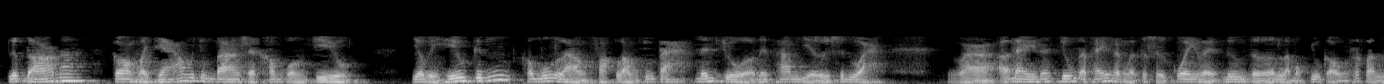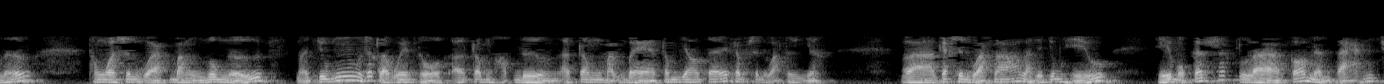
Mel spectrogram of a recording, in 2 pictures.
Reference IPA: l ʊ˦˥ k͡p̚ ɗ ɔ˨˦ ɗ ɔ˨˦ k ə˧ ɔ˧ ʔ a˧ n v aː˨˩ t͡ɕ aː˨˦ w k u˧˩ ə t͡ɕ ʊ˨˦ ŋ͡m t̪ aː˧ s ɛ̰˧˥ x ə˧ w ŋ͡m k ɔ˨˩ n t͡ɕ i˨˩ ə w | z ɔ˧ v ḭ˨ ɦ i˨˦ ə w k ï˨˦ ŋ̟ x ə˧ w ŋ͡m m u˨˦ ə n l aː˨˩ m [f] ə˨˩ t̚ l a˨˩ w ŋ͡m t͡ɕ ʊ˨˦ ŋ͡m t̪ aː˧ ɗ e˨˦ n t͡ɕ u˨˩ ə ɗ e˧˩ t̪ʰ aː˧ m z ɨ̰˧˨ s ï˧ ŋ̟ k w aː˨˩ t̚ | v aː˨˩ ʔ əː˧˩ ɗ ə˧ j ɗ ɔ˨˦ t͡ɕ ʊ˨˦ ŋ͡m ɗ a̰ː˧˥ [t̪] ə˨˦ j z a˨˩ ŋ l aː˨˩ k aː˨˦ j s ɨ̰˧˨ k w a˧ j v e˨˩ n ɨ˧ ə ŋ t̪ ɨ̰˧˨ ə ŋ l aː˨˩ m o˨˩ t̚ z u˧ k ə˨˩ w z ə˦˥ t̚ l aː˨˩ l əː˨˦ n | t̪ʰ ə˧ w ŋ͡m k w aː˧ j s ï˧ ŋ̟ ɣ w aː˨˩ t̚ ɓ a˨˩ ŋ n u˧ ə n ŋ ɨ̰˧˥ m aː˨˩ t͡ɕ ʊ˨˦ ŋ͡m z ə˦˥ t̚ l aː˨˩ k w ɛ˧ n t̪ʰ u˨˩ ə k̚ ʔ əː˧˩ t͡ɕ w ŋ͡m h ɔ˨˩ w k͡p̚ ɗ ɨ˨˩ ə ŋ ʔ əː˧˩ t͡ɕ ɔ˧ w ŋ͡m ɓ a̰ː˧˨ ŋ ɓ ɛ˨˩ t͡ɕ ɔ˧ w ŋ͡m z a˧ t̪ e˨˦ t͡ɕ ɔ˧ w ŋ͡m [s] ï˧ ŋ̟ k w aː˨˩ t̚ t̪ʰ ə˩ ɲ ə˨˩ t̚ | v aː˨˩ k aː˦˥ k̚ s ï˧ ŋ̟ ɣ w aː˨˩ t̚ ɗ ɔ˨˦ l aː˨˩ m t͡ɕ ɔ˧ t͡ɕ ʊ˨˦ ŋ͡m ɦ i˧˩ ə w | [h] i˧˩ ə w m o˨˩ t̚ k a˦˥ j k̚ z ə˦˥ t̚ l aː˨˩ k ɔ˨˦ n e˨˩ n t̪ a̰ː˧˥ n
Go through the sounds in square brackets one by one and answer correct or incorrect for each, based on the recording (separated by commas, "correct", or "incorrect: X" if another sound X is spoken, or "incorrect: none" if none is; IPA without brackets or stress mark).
correct, incorrect: t̪ʰ, correct, correct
